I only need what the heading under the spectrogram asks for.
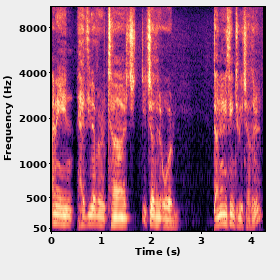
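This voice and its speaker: An actor playing a patient, probing police detective in an audio drama, gently insistent in manner. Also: male voice, fairly low pitch, dry recording, natural voice, rough recording. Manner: measured, gently insistent questioning.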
